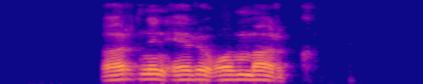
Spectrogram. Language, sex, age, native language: Icelandic, male, 60-69, Icelandic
